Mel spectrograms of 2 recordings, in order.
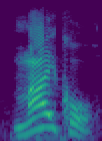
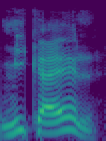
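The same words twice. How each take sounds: First: It is said with an English pronunciation. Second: It is said with a French pronunciation. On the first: "you say Michael" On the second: "In French, we say Michael"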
